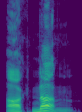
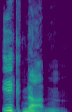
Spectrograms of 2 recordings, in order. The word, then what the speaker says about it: Akhenaten: There are several pronunciations of this Egyptian pharaoh. Some pronounce it Akhenaten, while some pronounce it Akhenaten or Iknaten. All three are acceptable and refer to this same pharaoh. Akhenaten was born in 1350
